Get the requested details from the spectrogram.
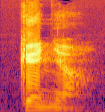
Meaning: Kenya (a country in East Africa)
- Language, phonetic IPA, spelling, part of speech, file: Czech, [ˈkɛɲa], Keňa, proper noun, Cs-Keňa.ogg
